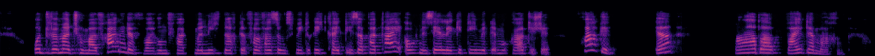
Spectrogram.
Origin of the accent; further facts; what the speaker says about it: Frankfurt, Hesse, Germany; ich komme ja aus Frankfurt, das ist ein glücklicher Heaven, ja. Also ich liebe Frankfurt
